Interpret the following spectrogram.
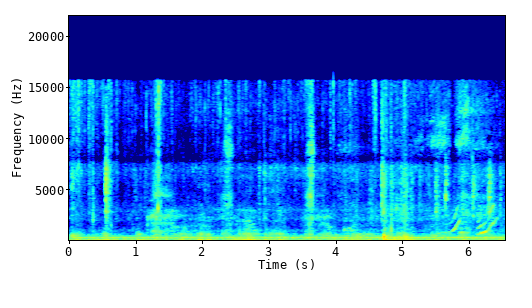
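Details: Domestic guinea pigs playing with a ball; pattering and bumping movement sounds throughout, then a few short rising squeaks in quick succession near the end, over a steady low hum.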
